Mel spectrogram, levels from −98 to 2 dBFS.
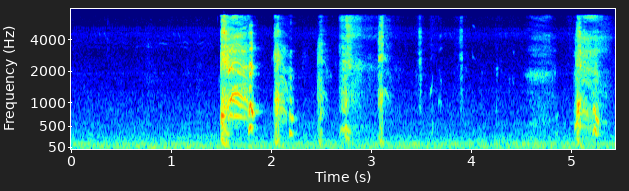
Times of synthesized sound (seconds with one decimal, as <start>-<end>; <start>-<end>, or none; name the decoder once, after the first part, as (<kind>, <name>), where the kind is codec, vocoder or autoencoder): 4.2-4.8 (vocoder, BigVGAN v2)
